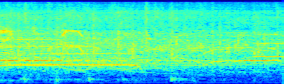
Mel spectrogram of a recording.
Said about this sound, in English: Can you help me make welcome our Father, Apostle Joshua Selman? Is that how you celebrate grace? Grace on two legs. Please, can you keep clapping for my Father?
